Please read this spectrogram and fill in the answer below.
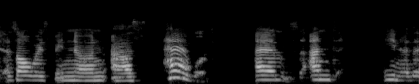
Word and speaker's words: Harewood: So, we decided to go for Herwood because obviously that's how it's um, spelled.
